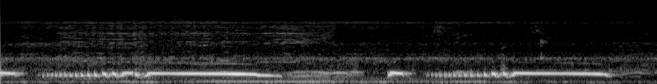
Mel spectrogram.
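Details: Spotted dove duetting with a puter pelung dove in a champion-voice lure recording: twice, a rapid throbbing series of coos runs into a long smooth held coo that dips at the close, with a short separate coo between.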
